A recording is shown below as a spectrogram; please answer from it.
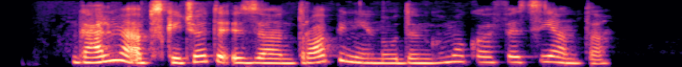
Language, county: Lithuanian, Kaunas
